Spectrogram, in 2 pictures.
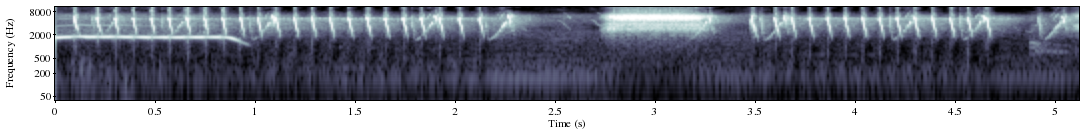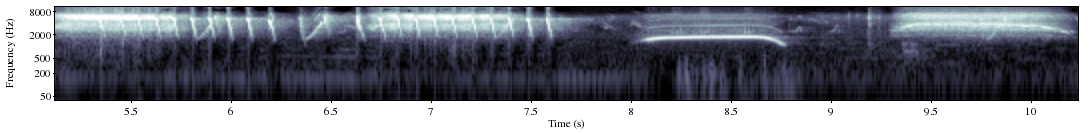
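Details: Energetic bar-winged prinia song. A flat whistled note opens and later returns, set among long runs of fast, sharp ticks and harsh buzzy bursts repeated several times in about ten seconds.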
